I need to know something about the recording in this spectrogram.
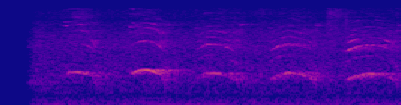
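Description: Young puppies whimpering: a run of short, high, arching whines, about three a second.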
